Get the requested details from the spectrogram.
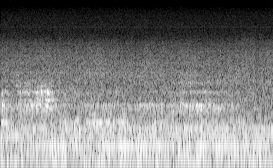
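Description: A choir sings slowly with sustained notes in a large echoing hall.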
